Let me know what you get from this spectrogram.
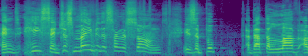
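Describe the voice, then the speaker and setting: A man speaks in a bright, sharp tone at a fairly slow pace. His intonation is lively. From Australia. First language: English (speaking French). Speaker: guest pastor. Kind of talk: sermon.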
